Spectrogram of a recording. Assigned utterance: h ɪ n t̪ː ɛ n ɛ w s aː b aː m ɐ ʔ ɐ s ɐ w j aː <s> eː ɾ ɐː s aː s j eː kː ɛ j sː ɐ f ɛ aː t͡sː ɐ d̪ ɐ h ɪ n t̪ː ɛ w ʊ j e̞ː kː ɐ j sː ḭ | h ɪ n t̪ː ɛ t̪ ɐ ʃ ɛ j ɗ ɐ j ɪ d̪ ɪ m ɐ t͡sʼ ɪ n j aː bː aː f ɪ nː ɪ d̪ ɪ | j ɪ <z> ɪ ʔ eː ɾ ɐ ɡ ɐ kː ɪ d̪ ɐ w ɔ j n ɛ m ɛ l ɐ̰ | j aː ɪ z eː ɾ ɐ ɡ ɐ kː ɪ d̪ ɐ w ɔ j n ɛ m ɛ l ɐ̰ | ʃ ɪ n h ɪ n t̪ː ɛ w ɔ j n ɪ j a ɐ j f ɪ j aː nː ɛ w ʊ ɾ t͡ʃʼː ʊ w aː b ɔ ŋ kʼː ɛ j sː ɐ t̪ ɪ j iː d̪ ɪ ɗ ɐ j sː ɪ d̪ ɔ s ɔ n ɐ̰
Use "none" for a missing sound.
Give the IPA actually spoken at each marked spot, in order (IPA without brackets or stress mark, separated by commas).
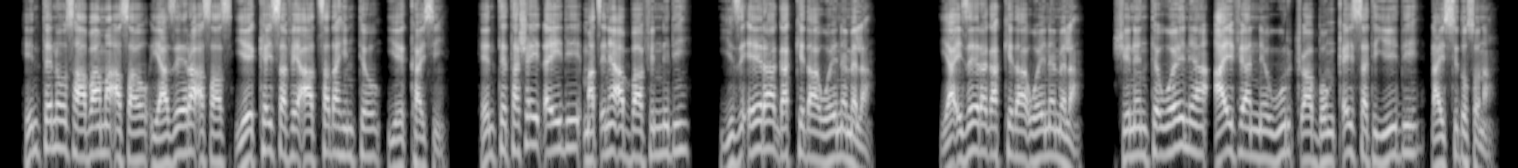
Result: z, z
